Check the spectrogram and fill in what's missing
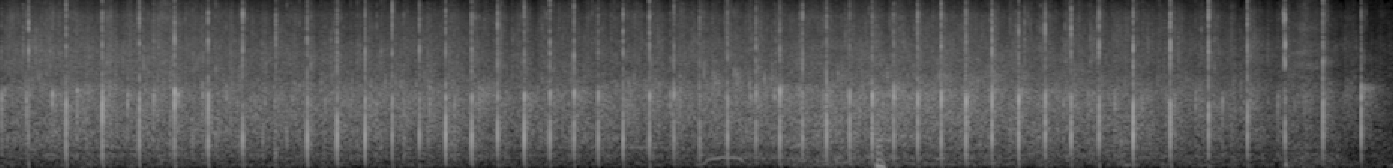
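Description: Sustained applause from a church congregation at a discipleship training certificate ceremony, steady dense clapping with sharp individual claps standing out, continuing evenly throughout.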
